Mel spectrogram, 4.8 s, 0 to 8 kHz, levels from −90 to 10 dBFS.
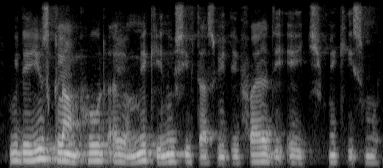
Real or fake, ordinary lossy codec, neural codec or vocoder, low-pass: real; Opus, 24 kbps; none; 7.2 kHz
